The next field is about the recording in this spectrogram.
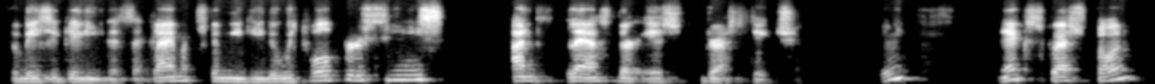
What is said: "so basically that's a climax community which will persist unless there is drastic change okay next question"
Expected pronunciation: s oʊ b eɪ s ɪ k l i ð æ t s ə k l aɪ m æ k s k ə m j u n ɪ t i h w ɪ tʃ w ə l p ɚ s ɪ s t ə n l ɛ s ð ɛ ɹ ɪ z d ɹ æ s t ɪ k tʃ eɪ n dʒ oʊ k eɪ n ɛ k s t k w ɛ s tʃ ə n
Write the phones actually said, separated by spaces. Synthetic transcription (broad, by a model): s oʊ b eɪ s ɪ k l i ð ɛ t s ə k l aɪ m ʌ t s k ə m j u n ɪ t i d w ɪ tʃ w ə l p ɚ s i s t ə n l ɛ s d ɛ ɹ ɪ s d ɹ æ s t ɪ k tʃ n oʊ k eɪ n ɛ k s t k w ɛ s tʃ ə n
